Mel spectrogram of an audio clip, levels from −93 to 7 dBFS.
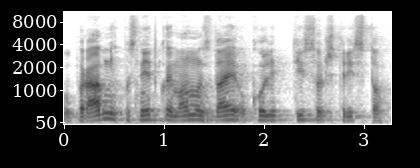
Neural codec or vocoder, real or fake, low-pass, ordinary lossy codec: codec, 44.1 kHz, 7.8 kbps, Pupu-Codec; fake; 9.9 kHz; none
